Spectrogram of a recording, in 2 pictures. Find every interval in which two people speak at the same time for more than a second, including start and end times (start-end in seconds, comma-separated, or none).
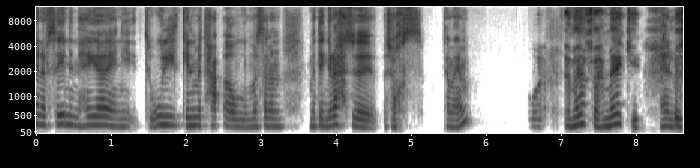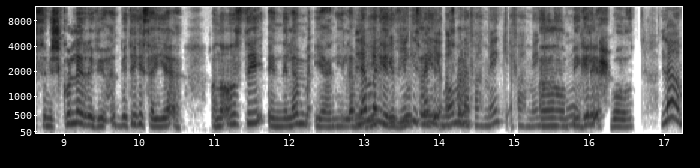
12.9-14.4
